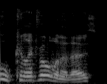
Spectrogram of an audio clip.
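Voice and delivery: eager ask. Real, not acted. Excited player asks for card.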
